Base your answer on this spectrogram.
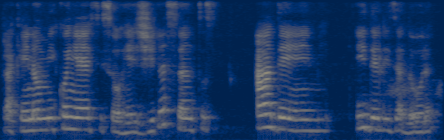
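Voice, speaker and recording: A middle-aged Brazilian woman with a mellow, warm voice, still getting over a cold, talks casually to camera from her craft desk. She wanders into chatty asides and rhetorical questions as she works. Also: mid-range voice. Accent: Brazilian Portuguese. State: recovering from a cold. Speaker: craft studio owner and channel host. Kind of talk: casual chat to camera while working.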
